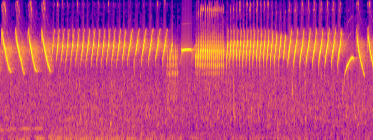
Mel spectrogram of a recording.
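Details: Canary master song in the luxurious 'cengkok mewah' style, used to train young birds: loud, fast rolling trills of sweeping high whistled notes, rapid repeated syllables broken by a brief buzzy section, then more rolling phrases.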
